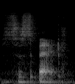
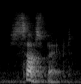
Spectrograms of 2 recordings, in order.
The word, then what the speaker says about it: suspect: its abbreviated form bus similarly we have the short u2 iv sound in the first syllable of the verbs sustain and suspect but when that syllable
